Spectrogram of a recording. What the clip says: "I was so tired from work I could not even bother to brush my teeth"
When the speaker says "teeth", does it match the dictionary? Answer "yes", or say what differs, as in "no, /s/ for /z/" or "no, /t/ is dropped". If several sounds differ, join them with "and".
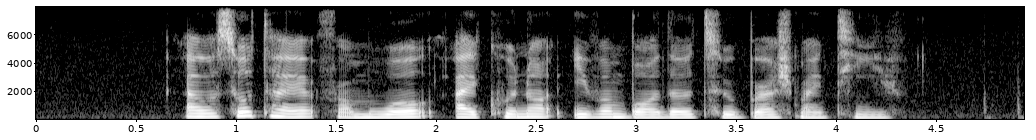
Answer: no, /f/ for /θ/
